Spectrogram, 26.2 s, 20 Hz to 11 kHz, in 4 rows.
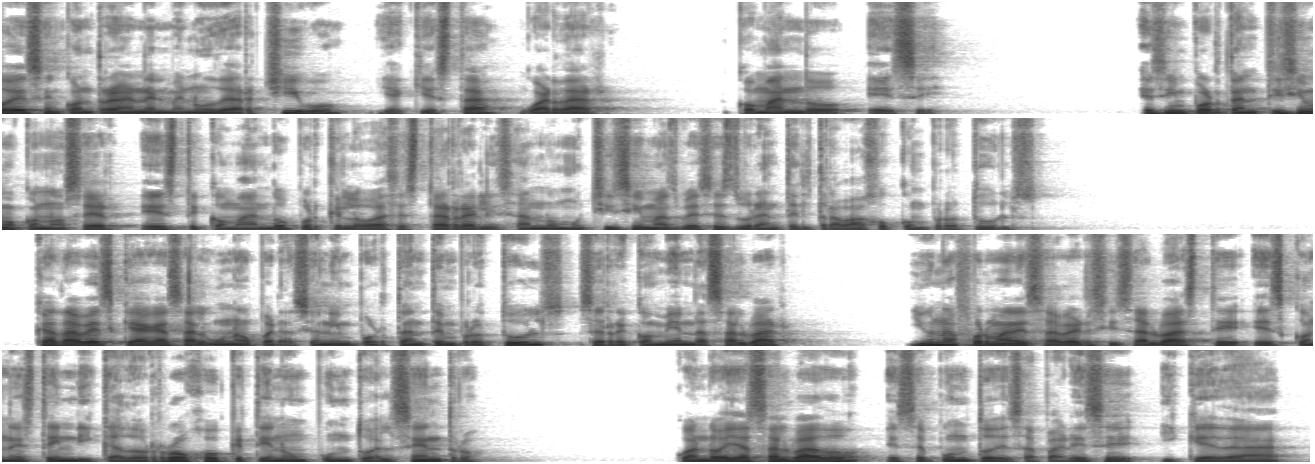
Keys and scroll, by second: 7.4 super+s.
